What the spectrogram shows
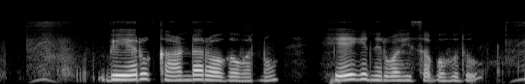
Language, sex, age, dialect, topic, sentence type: Kannada, female, 31-35, Mysore Kannada, agriculture, question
